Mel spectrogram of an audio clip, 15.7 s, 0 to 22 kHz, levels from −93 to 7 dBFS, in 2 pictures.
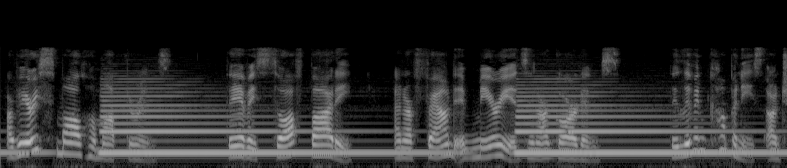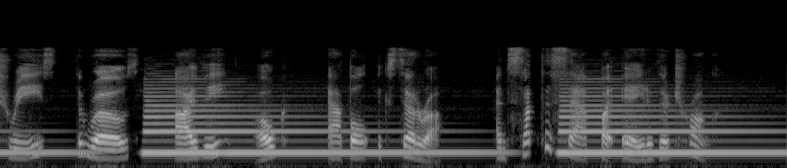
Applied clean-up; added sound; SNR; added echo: none; Wind instrument, woodwind instrument; 0 dB; none.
